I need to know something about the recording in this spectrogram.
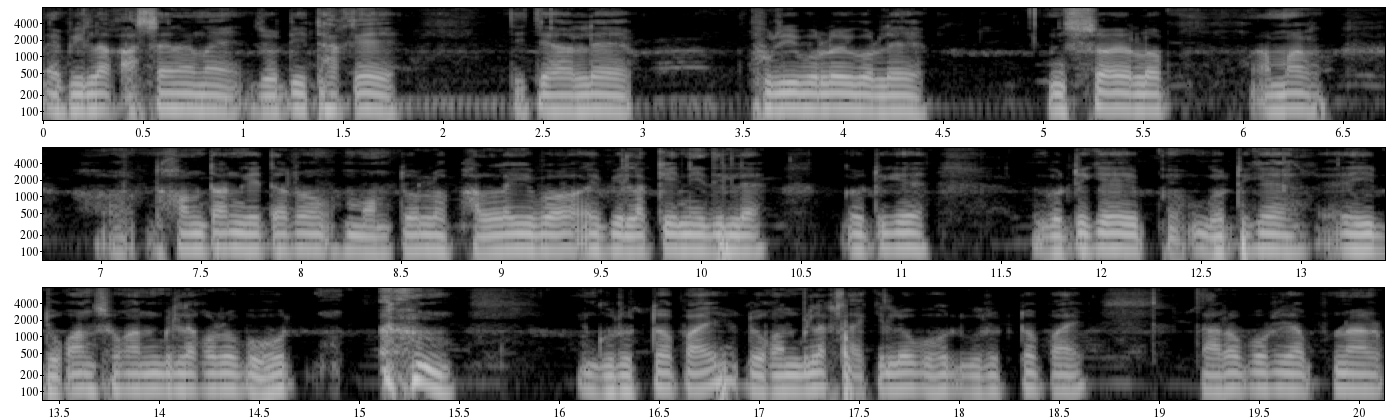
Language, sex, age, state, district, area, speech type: Assamese, male, 45-60, Assam, Udalguri, rural, spontaneous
